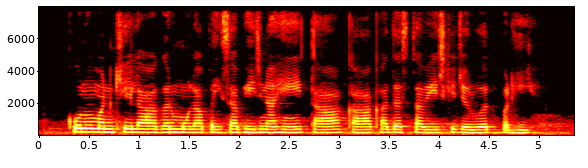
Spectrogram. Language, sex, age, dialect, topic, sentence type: Chhattisgarhi, female, 18-24, Central, banking, question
